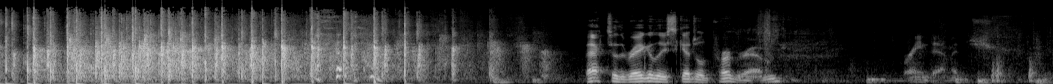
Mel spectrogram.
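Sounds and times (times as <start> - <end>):
audience clapping: 0.0 - 5.6
speech: 5.9 - 8.0, 9.2 - 10.1.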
